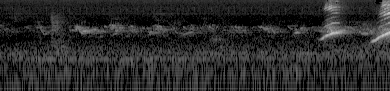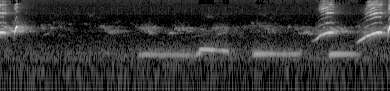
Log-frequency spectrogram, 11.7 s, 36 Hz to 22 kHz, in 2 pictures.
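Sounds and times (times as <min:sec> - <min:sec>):
Northern cardinal whistling song: 0:10.6 - 0:11.7.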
